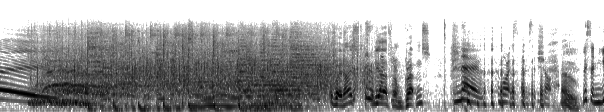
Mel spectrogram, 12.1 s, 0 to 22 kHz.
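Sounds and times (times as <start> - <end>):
studio audience applauding: 0.0 - 8.1
upbeat game-show music: 0.7 - 8.2.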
